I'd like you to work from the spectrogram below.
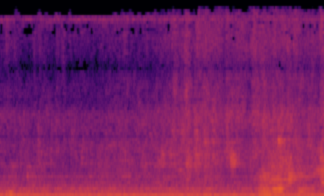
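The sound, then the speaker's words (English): Tap water runs while a pie plate is washed out, an even hiss and gush lasting the whole clip, with a voice faintly present. “And if, like me, you have to wash out your pie plate, it's fun, isn't it?”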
